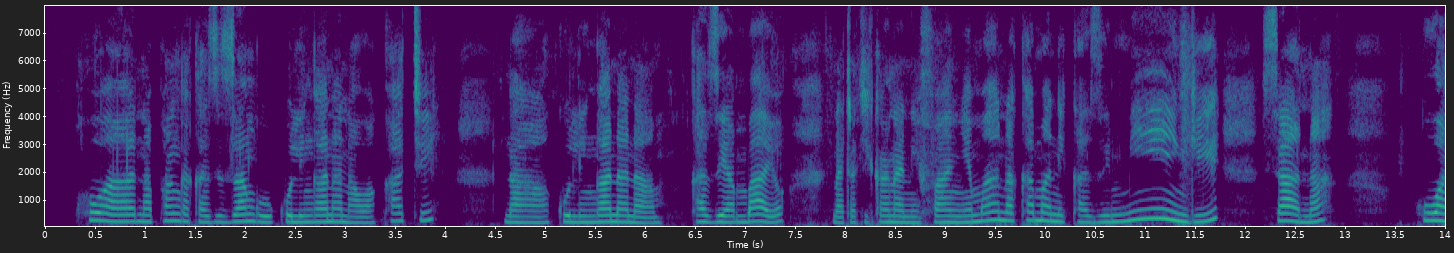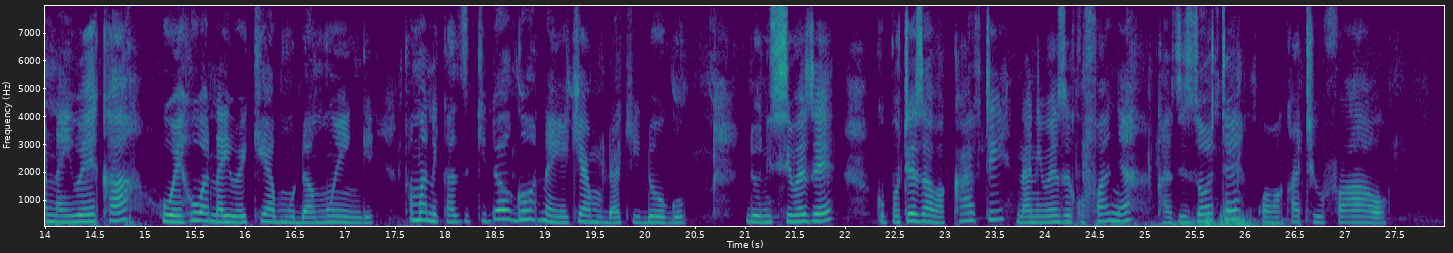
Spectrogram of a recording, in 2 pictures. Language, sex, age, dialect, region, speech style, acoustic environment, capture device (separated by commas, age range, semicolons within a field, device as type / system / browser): Swahili, female, 18-24, Kenya - Mombasa, Kenya, relaxed, nature, mobile / Linux / Chrome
